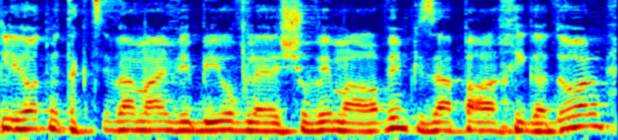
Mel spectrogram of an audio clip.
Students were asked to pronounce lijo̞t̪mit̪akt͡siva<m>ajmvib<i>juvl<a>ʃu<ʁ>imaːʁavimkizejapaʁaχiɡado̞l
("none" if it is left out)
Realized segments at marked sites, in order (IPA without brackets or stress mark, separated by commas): m, i, e, v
